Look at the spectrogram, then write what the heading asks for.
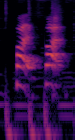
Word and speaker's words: farfar: But you write it with an R, but it sounds like an L. Farfar.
